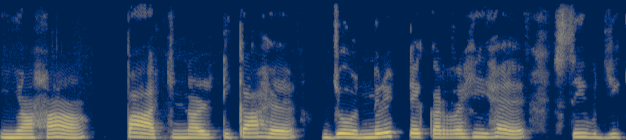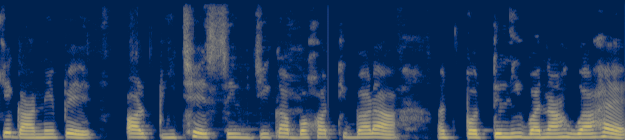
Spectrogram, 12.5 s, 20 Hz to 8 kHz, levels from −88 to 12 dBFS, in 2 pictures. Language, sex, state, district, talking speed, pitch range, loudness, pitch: Hindi, male, Bihar, Sitamarhi, 120 wpm, 190-215 Hz, -16 LUFS, 205 Hz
